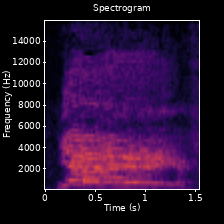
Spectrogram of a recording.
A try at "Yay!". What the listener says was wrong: That's too excited.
